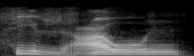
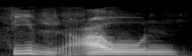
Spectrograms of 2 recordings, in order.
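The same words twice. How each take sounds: No difference in how they are said.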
